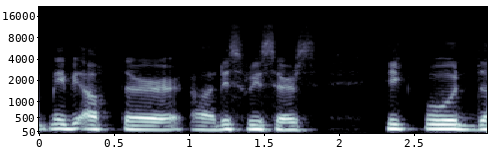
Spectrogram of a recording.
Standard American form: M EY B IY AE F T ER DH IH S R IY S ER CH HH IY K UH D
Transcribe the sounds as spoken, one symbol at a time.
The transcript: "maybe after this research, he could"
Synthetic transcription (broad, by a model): M EY B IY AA F T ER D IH S R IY S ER S HH IY K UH D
